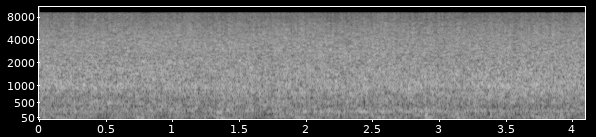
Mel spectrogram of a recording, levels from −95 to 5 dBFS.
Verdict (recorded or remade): remade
